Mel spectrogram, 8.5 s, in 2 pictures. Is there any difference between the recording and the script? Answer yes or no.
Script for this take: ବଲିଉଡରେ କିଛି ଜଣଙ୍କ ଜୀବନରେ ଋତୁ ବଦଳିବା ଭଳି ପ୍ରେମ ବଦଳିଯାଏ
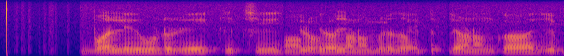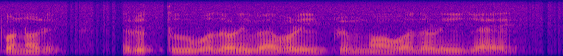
yes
